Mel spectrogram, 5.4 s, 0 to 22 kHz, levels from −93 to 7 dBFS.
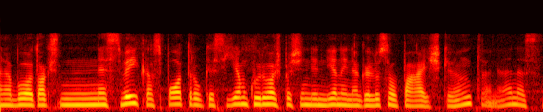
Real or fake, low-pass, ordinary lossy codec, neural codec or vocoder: real; 7.2 kHz; AAC, 48 kbps; none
